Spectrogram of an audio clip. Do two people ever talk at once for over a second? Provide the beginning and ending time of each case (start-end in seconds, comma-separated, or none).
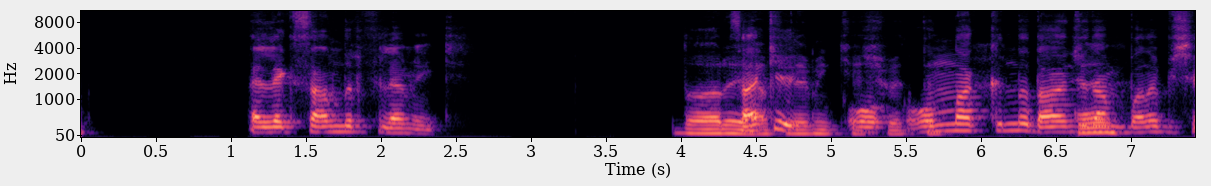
4.3-5.7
